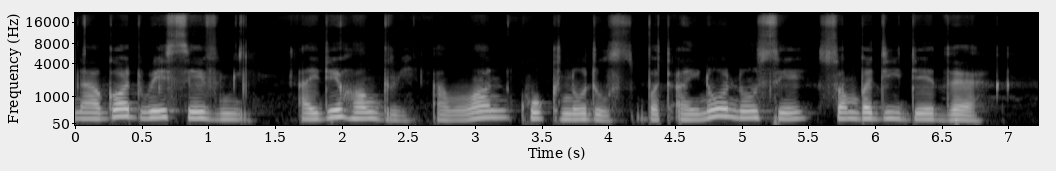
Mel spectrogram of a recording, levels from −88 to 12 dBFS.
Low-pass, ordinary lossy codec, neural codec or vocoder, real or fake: none; none; autoencoder, 48 kHz, 128 numbers a frame, DAC-VAE, trained on Japanese speech; fake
